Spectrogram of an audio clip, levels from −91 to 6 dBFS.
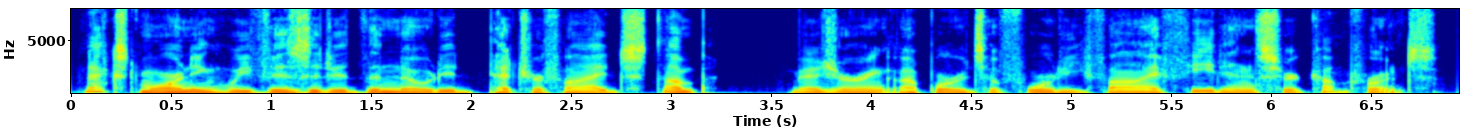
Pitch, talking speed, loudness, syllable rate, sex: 110 Hz, 140 wpm, -17 LUFS, 4.8 syllables/s, male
